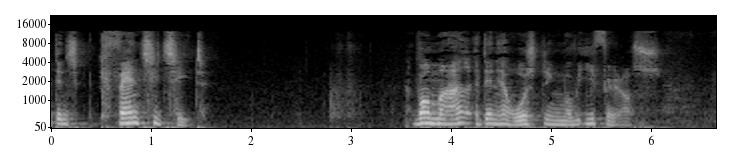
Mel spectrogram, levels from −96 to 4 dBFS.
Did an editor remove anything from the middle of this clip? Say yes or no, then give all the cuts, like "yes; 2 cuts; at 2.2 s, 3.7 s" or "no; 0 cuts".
no; 0 cuts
